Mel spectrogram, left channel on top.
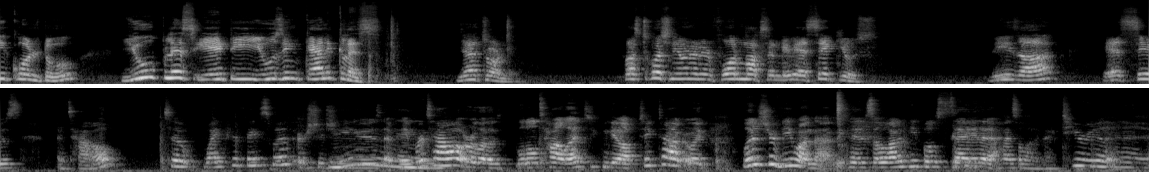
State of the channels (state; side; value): different; both; correlation 0.00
